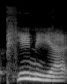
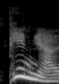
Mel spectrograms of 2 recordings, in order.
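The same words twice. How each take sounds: First: The middle consonant is a plain n sound. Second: The middle consonant is an ny sound. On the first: The speaker calls it wrong. "it's not a pina" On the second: The speaker calls it right. "It's got the tilde over the end"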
